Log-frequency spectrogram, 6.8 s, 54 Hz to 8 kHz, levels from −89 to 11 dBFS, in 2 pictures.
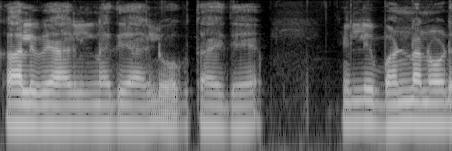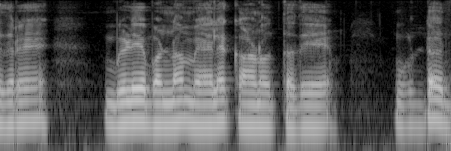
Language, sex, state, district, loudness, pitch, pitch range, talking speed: Kannada, male, Karnataka, Bellary, -20 LUFS, 130 Hz, 125-135 Hz, 135 wpm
